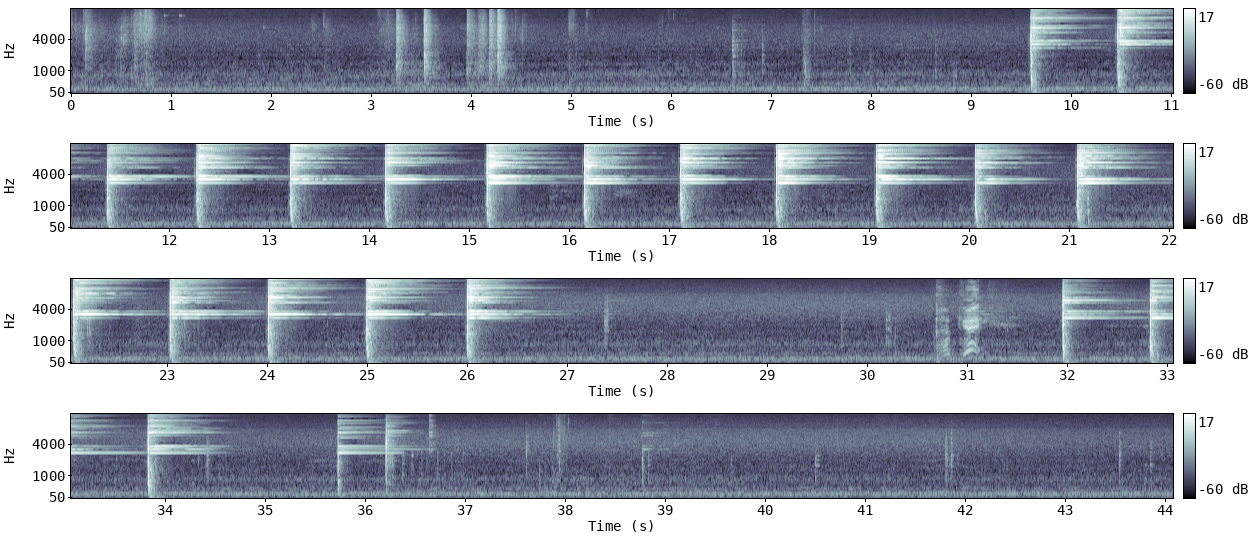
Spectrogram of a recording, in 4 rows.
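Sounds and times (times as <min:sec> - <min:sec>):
hammer striking blade on anvil: 0:09.6 - 0:26.9, 0:32.0 - 0:34.6, 0:35.7 - 0:36.7.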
